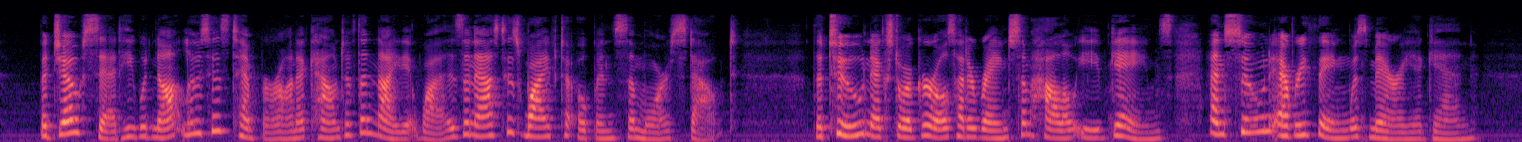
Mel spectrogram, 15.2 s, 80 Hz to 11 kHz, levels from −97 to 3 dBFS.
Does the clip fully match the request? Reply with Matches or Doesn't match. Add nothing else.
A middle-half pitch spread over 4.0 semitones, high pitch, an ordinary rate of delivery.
Matches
